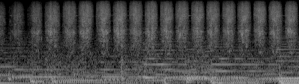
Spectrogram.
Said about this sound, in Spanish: Mejor antes de abrir los ojos, frote sus manos.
